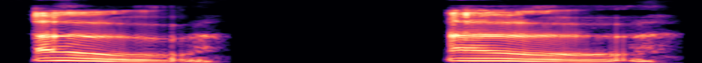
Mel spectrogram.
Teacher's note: No es O, sino es una schwa con una U. U, O. O.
